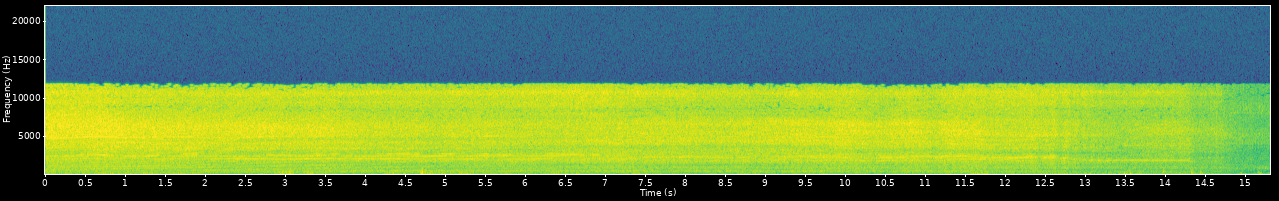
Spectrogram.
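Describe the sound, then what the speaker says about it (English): A ReadyEdi 650 X8 octocopter with one motor shut off auto-landing, its multirotor whine and buzz steady and fairly close throughout, settling slightly toward the end. "So I'm going to demonstrate the auto landing feature. Still with one motor off,"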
